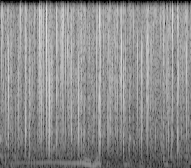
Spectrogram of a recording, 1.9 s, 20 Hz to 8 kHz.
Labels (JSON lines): {"label": "biophony, cascading saw", "recorder": "SoundTrap 600 or HydroMoth"}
